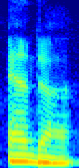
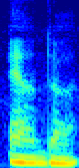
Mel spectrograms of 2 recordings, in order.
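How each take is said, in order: No difference in how they are said.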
